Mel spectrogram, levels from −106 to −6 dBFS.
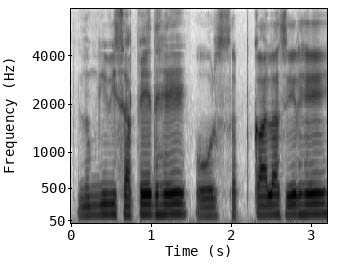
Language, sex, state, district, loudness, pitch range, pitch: Hindi, male, Bihar, Begusarai, -15 LUFS, 125-140 Hz, 135 Hz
